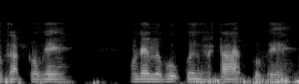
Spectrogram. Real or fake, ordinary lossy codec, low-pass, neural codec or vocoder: fake; none; 7.2 kHz; codec, 44.1 kHz, 2.6 kbps, SNAC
